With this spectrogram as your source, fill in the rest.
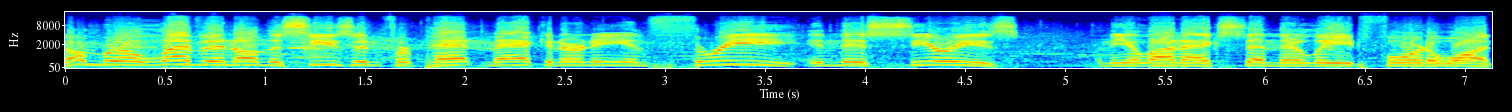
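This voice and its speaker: Over noticeable background noise, a man speaks at an extremely high pitch in a raised, projected voice at a moderate pace. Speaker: sports play-by-play announcer. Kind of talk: baseball home run call. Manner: excited, rising.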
